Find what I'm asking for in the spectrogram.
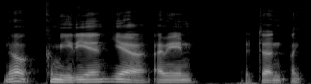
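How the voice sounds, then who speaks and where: A man from the Pacific Northwest with a gravelly voice, chatting casually as a comedian guest on a podcast, self-deprecating and swearing now and then. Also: fairly low pitch, steady tone, a little slow, fairly bright tone. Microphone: podcast mic.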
